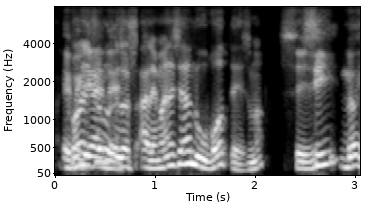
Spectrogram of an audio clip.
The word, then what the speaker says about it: U-Boot: Yo creo que es U-bote. Es B-O-O-T-E. Bote. Bote. Pero en alemán. Sí. En alemán se pronuncia prácticamente todo. No es como en inglés.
